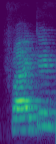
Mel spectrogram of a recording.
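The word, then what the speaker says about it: frightened: টোটালটা হচ্ছে ফ্রাই টেন যেহেতু টি এর আগে জি এইচ আছে জি এইচ এর উচ্চারণ হয় না এটুকুন বুঝে গেলে তাহলে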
